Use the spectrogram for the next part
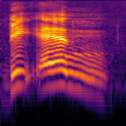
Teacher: Olha onde eu coloco a sílaba tônica no en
